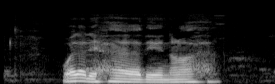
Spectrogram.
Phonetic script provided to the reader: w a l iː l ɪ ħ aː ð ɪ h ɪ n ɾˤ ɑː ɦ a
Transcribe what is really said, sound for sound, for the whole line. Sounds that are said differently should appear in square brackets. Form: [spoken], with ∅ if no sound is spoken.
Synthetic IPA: w a l [aː] l ɪ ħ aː ð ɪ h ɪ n ɾˤ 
